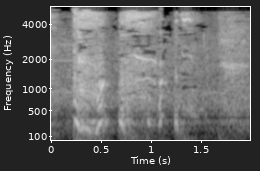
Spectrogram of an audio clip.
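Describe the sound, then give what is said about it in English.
Coughing from someone with hay fever in heavy pollen: a few harsh, dry coughs in quick succession, moderately loud, followed by a weaker cough near the end. “I still cough like that, though.”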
